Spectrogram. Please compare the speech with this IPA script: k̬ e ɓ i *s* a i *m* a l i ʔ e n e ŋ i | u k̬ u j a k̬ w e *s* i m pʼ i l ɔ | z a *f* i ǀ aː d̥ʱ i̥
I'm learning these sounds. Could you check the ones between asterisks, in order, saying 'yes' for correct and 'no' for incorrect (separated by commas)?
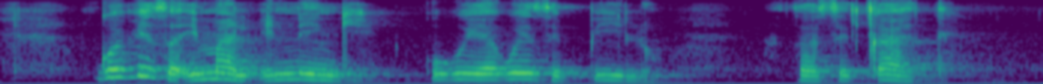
no, yes, no, no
